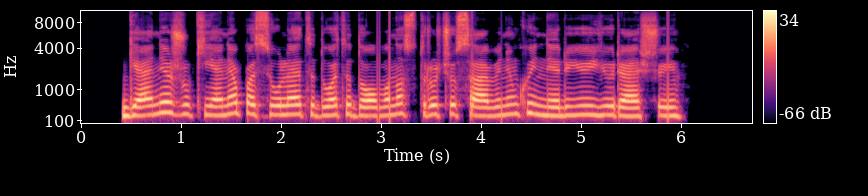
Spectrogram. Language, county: Lithuanian, Kaunas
